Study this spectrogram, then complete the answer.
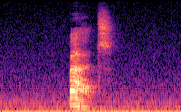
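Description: A woman speaks a short word close to a microphone.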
